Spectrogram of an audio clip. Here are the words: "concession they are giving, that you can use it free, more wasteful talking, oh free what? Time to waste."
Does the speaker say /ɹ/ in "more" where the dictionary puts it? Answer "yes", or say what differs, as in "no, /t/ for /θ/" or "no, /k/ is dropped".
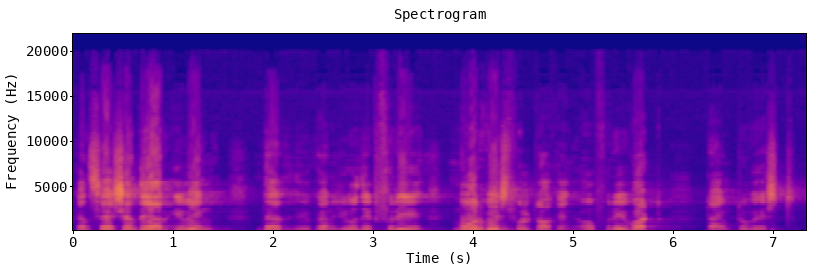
yes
